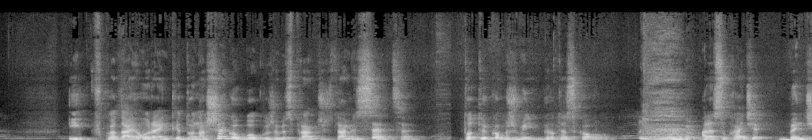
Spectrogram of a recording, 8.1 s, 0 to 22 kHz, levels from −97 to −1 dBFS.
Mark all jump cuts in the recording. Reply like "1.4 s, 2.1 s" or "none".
4.5 s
